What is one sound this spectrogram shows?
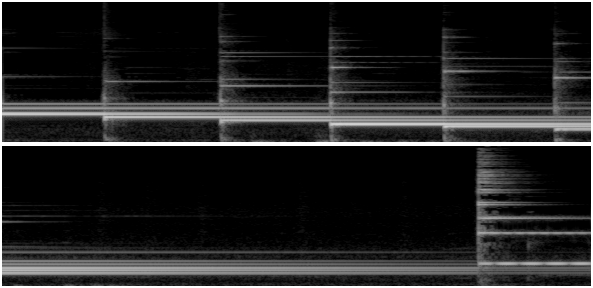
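Metal chimes ring out under a quick series of mallet strikes and slowly fade.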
